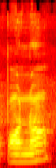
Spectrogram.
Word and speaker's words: Phono: tuner lalu ada Pon Pono ini bacanya Pono nah ini adalah untuk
